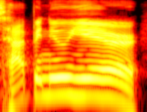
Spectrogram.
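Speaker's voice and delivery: New Year cheer. Acted. Host describing a New Year party, celebratory cheer. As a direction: cheer it like a midnight crowd.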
